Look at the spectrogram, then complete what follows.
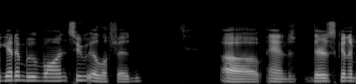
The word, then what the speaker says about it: Illithid: Okay, so now we get to move on to Illithid. And there's going to be some debate on how it's pronounced. But Illithid is how I'm going to pronounce it.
